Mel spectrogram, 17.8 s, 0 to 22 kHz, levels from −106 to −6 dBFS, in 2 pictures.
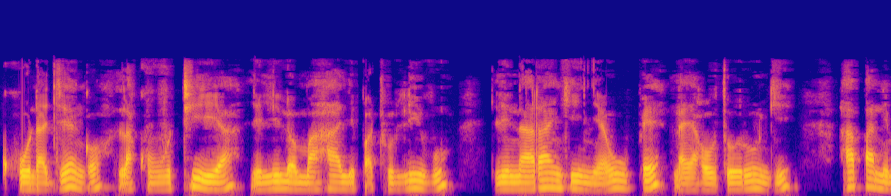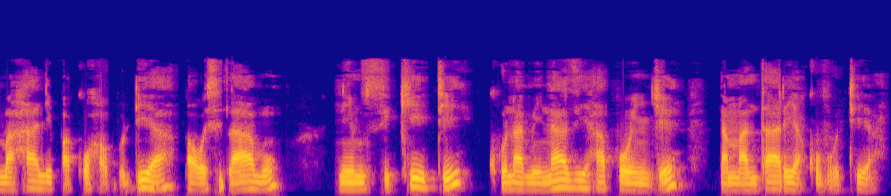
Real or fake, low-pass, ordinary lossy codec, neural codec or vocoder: real; 7.2 kHz; AAC, 32 kbps; none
